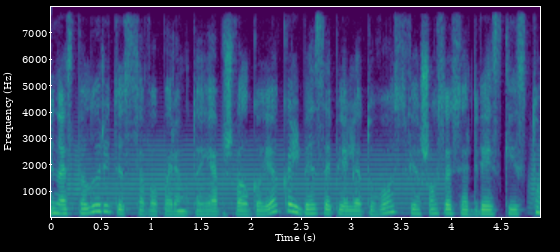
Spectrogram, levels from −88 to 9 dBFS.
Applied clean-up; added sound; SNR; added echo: none; Trumpet; 13 dB; none.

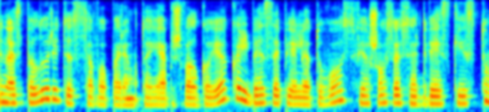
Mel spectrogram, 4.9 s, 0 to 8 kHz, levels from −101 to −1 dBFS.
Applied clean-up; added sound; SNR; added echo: none; none; none; none.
